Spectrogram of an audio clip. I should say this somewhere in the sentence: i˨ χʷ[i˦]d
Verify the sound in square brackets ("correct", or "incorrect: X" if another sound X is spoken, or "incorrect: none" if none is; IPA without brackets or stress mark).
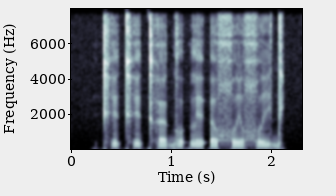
correct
